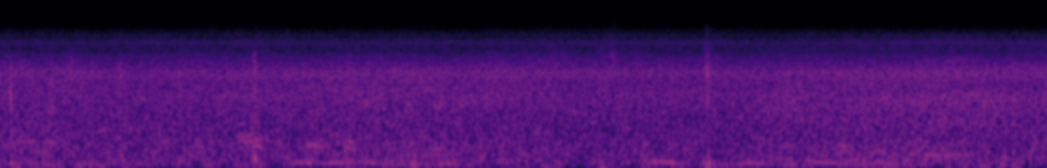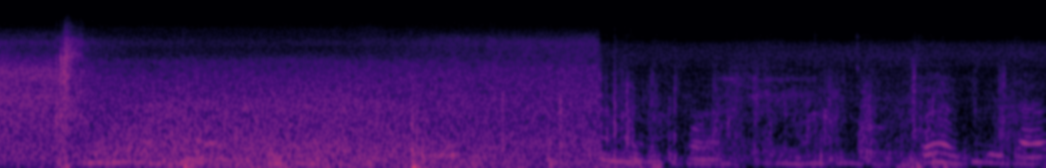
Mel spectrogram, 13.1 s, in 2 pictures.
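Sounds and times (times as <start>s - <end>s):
footsteps on dirt path: 0.0s - 4.7s, 8.8s - 13.0s
stream water flowing: 0.0s - 10.3s
sharp crack: 6.9s - 7.2s.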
